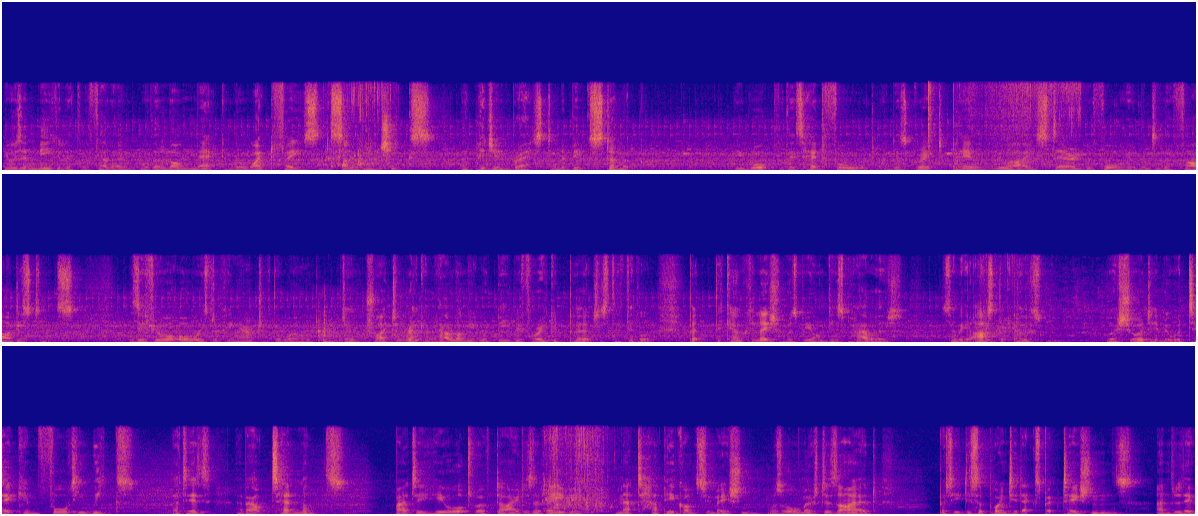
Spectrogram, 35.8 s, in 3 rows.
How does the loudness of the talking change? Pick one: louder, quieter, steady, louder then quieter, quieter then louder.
steady.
